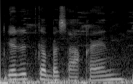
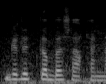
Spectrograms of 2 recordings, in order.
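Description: First: "Galit ka ba sa akin" with a rising end; questioning rise. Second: "Galit ka ba sa akin" ending on a fall; falling tune. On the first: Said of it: "asking pet, rising". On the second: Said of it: "same question, falling". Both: Shown as a demonstration.

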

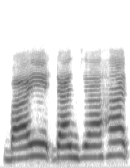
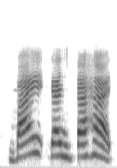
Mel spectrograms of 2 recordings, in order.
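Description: First: Said again slowly for the class; slow it down so students catch every word; slow, clear classroom repeat; slower repeat. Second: Said in the usual way. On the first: Shown as a demonstration. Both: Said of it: "teacher repeats the prompt".

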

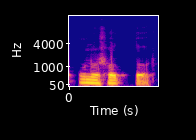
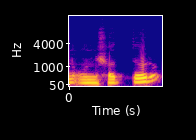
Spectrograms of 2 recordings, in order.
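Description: First: ঊনসত্তর as "u-no-shottor", falling; spoken pronunciation. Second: ঊনসত্তর as written, "un-shottor", rising; spelling reading. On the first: Teacher demonstrates pronunciation, ঊনসত্তর as "u-no-shottor". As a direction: add an o after the n in ঊনসত্তর. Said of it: "উচ্চারণ". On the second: Teacher reads out a number's spelling, ঊনসত্তর as "un-shottor". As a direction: say ঊনসত্তর with n straight into sh. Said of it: "বানান". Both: Shown as a demonstration.

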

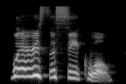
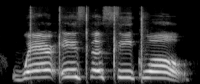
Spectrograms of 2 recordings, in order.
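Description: First: Said in the usual way. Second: "Where is the sequel?" stretched out slowly with emphasis; slow, pleading demand on "the sequel"; drawn-out demand. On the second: Real, not acted. Streamer demanding a sequel from viewers, slow drawn-out plea.

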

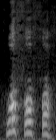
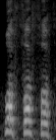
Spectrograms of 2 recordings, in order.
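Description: Both takes have the same delivery.

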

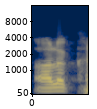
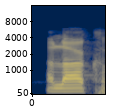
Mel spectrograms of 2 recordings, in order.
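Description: First: ਅਲਖ said wrongly as "alkh", first vowel dropped; wrong pronunciation. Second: ਅਲਖ said fully as "alakh"; correct pronunciation. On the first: Teacher showing the sangat the wrong ਅਲਖ, as "alkh". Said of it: "ਅਲਖ ਨਹੀਂ ਪੜ੍ਹ ਦੇਣਾ ਇਹਨੂੰ". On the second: Teacher giving the sangat the correct ਅਲਖ, said "alakh". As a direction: give ਅਲਖ all three syllables, a-la-kh. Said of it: "ਅਲਖ ਪੜ੍ਹਨਾ ਹੈ". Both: Shown as a demonstration.

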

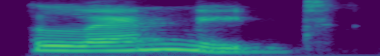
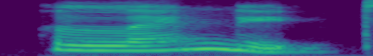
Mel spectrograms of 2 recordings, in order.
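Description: No difference in how they are said.

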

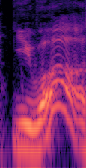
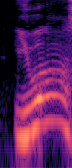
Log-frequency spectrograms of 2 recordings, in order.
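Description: First: Understated, downward-ending reply; falling echo. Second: High, rising astonishment; incredulous, voice lifting at the end; surprised. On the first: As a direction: echo it at usual pitch, falling at the end. Ryan echoes her, more deflated. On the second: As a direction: query it in high-pitched surprise. Diona reacts to surprise offer. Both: A narrator's reading.

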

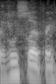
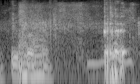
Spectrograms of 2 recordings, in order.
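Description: First: Said in the usual way. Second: Slow, stretched Who's slurping with a rising end; mock-slow, exaggerated repeat; drawn-out repeat. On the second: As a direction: drag out every word of Who's slurping.

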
